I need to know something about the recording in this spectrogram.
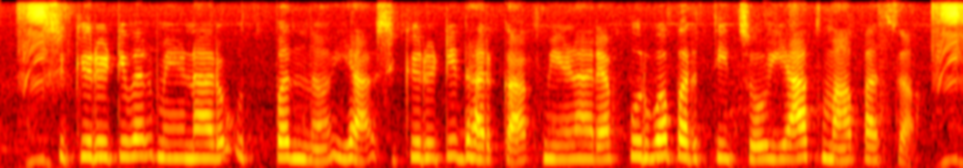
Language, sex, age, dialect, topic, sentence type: Marathi, female, 18-24, Southern Konkan, banking, statement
